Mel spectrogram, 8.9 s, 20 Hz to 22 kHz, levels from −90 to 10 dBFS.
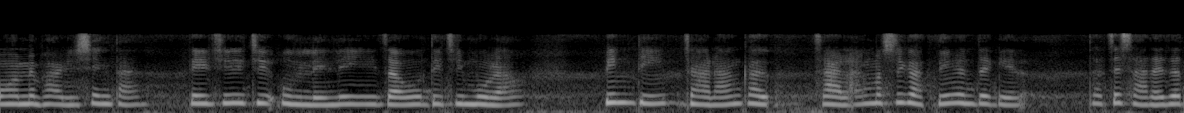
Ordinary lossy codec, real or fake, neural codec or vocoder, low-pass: none; fake; codec, 16 kHz in and 24 kHz out, 0.9 kbps, LongCat-Audio-Codec, four codebook decoder; 7.2 kHz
